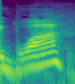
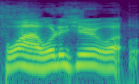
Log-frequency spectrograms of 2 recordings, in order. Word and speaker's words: Bois: Bois. Sell cars. Bois, yes. Bois, how do you spell that? I was guessing B-W-A. It's B-O-I-S. It's French-Canadian.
